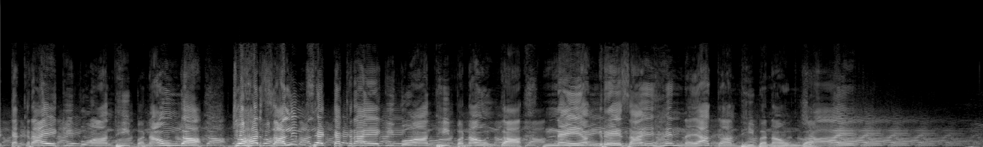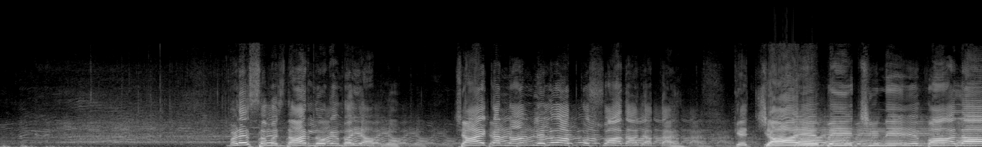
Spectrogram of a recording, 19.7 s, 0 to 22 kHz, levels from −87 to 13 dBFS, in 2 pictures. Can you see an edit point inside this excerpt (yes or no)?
yes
